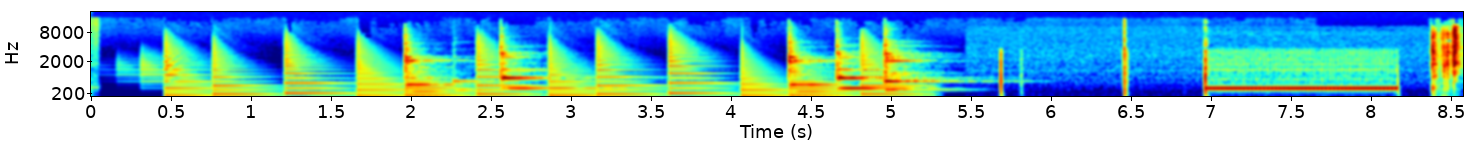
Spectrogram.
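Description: A rapid melodic series of electronic phone tones as a call to a geographer is dialed, followed by a couple of short clicks and a steady sustained ringback tone near the end.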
